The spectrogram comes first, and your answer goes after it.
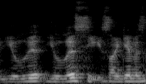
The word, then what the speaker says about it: Ulysses: movie from 2021 and that is flora and euless ulysses yeah there you go i pronounce it right flora and ulysses god okay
